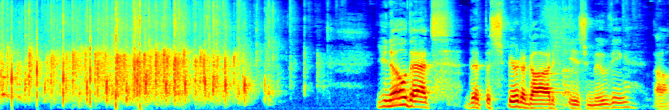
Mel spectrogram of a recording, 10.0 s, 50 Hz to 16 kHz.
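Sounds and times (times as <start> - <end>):
congregation applauding: 0.0 - 4.8
speech: 5.6 - 10.0.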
